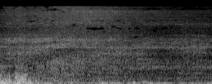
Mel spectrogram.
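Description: Steady outdoor background hiss, with a brief low thump at the start.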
